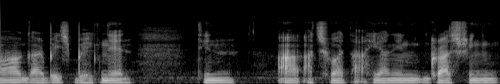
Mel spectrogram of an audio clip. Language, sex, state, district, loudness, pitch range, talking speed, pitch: Mizo, male, Mizoram, Aizawl, -24 LUFS, 90-95 Hz, 145 wpm, 90 Hz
